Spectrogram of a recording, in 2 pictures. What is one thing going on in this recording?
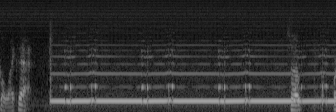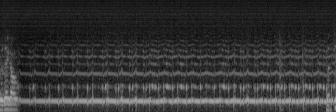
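An electronic tone sounds at a steady pitch, then begins to waver.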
